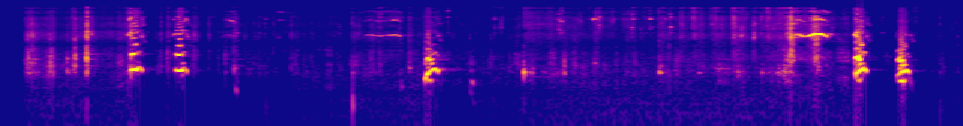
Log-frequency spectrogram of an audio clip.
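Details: German Shepherd Dog playing with a large orange ball: sharp, isolated barks and brief whiny yelps come in bursts a few seconds apart, with panting, thuds and rustling between them.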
